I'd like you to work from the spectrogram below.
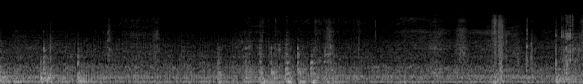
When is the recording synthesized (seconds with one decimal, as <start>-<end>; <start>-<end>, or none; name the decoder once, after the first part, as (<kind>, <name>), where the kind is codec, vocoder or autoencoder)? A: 0.6-3.7 (vocoder, Vocos)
